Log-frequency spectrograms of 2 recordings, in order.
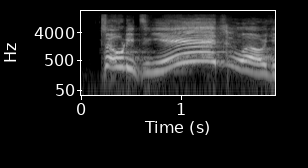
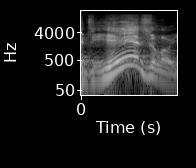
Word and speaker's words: DeAngelo: Tony DeAngelo. You got to say it like that, Nate. All right. How many times I got to tell you, DeAngelo?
